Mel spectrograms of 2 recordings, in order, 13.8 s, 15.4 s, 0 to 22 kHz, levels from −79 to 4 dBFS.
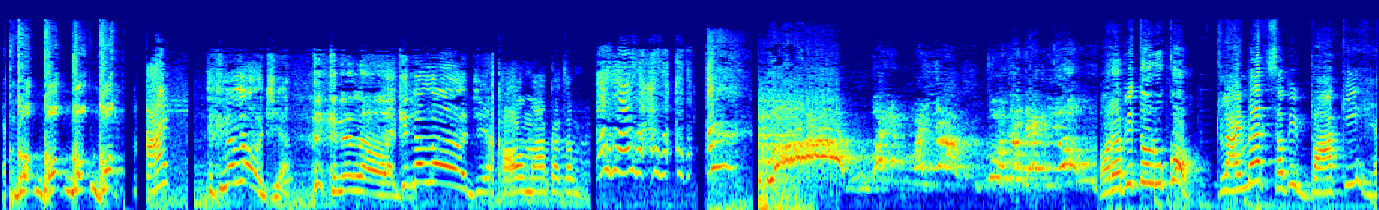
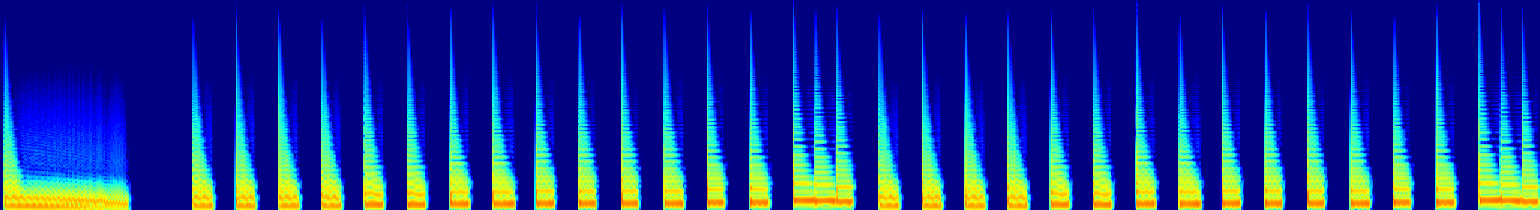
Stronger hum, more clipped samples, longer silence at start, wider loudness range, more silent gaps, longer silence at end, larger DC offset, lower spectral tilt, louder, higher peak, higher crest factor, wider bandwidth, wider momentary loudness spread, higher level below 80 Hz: neither; neither; about the same, 0 s vs 0.05 s; about the same, 2 LU vs 2 LU; first, 1.41-1.45 s vs none; about the same, 0 s vs 0 s; neither; second, -3 dB/octave vs -8 dB/octave; first, -17 LUFS vs -22 LUFS; second, -4 dBFS vs 0 dBFS; second, 14 dB vs 20 dB; first, 16 kHz vs 13.5 kHz; first, 10 LU vs 4 LU; second, -42 dBFS vs -26 dBFS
